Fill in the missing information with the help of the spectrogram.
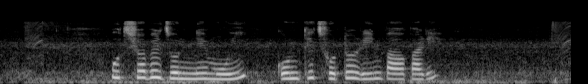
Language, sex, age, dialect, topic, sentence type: Bengali, female, 18-24, Rajbangshi, banking, statement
